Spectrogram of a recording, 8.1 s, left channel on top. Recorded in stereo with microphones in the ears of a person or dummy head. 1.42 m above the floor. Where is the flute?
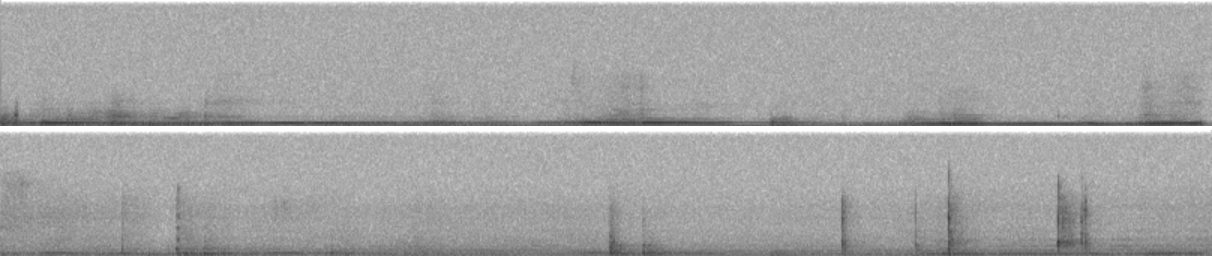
No flute in this recording.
